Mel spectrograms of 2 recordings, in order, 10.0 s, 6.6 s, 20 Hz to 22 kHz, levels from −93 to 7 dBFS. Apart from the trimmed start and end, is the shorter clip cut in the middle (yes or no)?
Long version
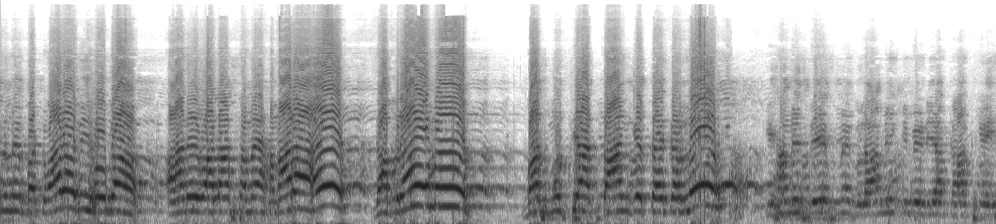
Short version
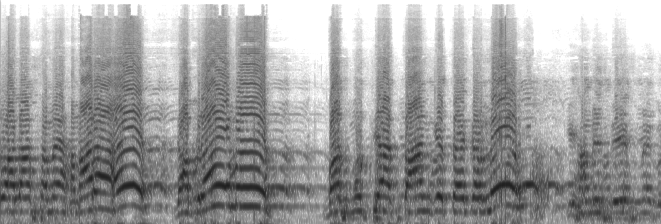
no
